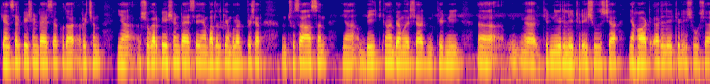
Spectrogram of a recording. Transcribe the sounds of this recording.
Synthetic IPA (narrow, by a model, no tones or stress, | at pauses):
kẽːnsɐɾpeːʃɐɳʈɛːsjɐkʰʊd̪aːɾɪt͡ʃʰɐn | jãːʃʊɡɐɾpeːʃɐɳʈɛːsɐjãːbɐd̪ɐlkjãːbʊlɐʈ̚pɾɐʃɐɾt͡ʃʰusaaːsɐn | jãbiːkkãːbʲjɐmeːɾt͡ʃʰɐkiɖni | kɪɖniːɾɪleːʈɪɖiʃuːzt͡ʃʰajãːɦaːɾʈɾɪleːʈɪɖḭʃuːt͡ʃʰɐ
